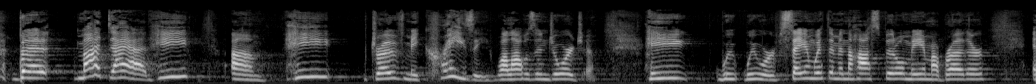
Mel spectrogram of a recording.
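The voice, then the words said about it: Southern American accent. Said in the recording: “a southern accent like me”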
